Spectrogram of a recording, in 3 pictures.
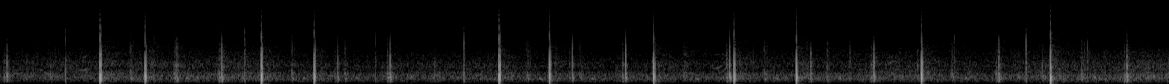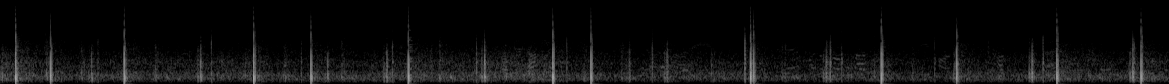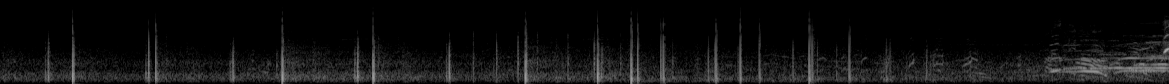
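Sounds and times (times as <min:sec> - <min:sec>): fireworks banging: 0:28.0 - 0:33.1.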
